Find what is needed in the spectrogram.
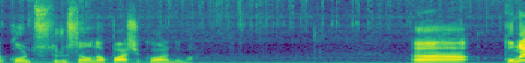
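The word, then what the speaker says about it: Cordova: É que é meio espanhol, né? O V se pronuncia parecido com B, Cordoba, uma coisa assim, né?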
